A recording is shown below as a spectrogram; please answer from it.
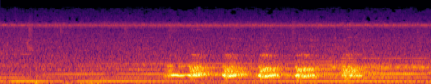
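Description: An animal gives five short hooting calls in quick succession, about two and a half a second, starting a little under halfway in, over a faint steady drone.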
